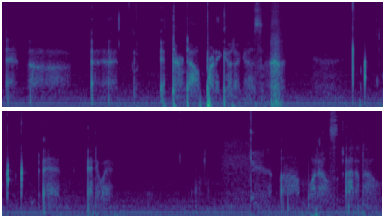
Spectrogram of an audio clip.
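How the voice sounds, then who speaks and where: A man's voice: slow pace, pauses often, fairly bright tone. A young man from Indonesia, whispering hesitantly with many ums while answering viewer questions in an ASMR video. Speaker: ASMR channel host.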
